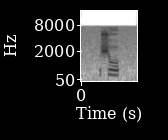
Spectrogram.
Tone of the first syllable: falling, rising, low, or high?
low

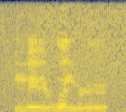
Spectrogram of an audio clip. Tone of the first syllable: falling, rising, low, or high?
falling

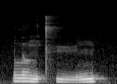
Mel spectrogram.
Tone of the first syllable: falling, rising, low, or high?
falling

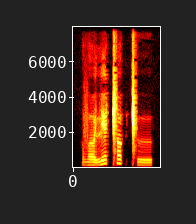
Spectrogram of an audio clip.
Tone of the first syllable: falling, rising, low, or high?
low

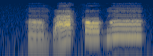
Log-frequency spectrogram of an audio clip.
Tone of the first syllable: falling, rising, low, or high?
low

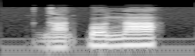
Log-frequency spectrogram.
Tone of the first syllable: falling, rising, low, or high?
low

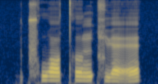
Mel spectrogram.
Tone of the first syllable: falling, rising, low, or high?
rising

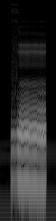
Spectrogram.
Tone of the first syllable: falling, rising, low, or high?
low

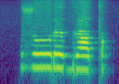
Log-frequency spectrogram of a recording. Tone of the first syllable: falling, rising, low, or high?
high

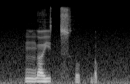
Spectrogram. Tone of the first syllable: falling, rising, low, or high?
high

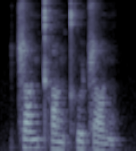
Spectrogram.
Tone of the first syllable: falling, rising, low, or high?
high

